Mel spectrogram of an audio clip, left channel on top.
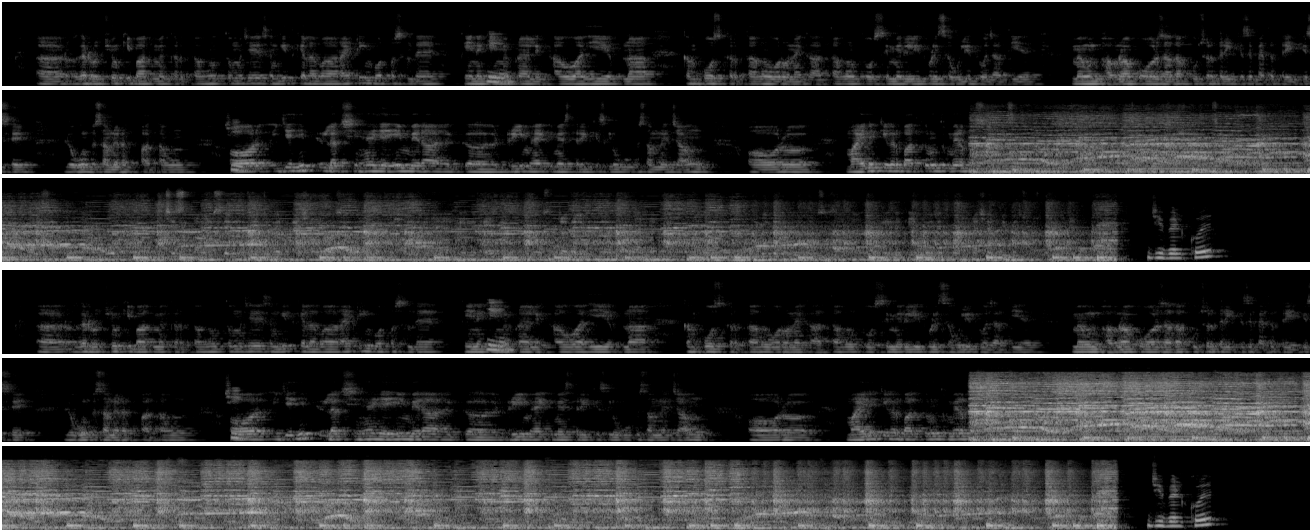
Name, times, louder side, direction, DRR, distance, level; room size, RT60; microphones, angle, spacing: voice 1, 0.1-4.3 4.6-36.9, left 1 dB, 80° left, 3 dB, 7.1 m, -42 dB
sound 1, 22.7-37.3, right 8 dB, 65° right, 0.6 m, -25 dB
voice 2, 37.6-38.3, right 1 dB, 20° right, 15 dB, 0.7 m, -33 dB
23.0 x 11.0 x 3.4 m, 0.38 s
head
